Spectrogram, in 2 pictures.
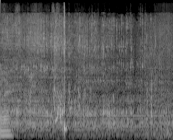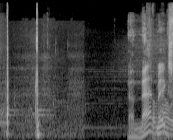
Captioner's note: water plopping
